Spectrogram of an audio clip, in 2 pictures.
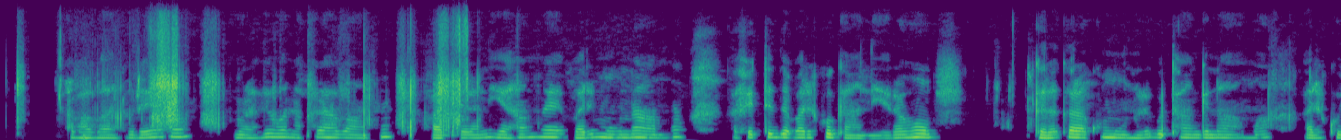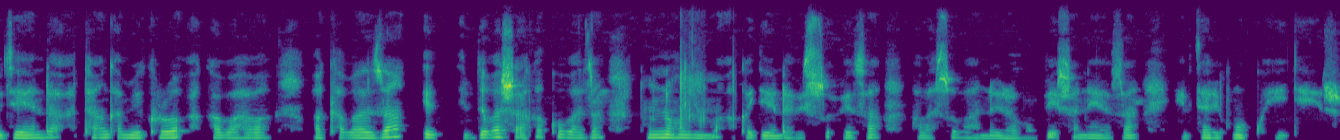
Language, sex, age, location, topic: Kinyarwanda, female, 18-24, Huye, government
